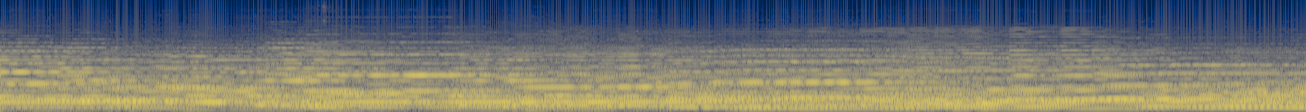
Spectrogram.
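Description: Alto saxophone soloist playing with a full concert band (flutes, clarinets, brass, mallet percussion), the band sustaining held chords under the saxophone line; the lower notes shift about halfway through.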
